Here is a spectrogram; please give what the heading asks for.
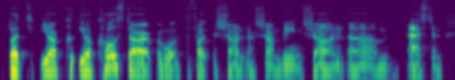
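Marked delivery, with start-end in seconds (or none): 0.1-1.5 mild mock German interviewer. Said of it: "And he's like".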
